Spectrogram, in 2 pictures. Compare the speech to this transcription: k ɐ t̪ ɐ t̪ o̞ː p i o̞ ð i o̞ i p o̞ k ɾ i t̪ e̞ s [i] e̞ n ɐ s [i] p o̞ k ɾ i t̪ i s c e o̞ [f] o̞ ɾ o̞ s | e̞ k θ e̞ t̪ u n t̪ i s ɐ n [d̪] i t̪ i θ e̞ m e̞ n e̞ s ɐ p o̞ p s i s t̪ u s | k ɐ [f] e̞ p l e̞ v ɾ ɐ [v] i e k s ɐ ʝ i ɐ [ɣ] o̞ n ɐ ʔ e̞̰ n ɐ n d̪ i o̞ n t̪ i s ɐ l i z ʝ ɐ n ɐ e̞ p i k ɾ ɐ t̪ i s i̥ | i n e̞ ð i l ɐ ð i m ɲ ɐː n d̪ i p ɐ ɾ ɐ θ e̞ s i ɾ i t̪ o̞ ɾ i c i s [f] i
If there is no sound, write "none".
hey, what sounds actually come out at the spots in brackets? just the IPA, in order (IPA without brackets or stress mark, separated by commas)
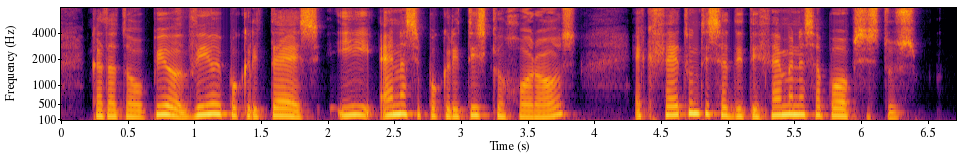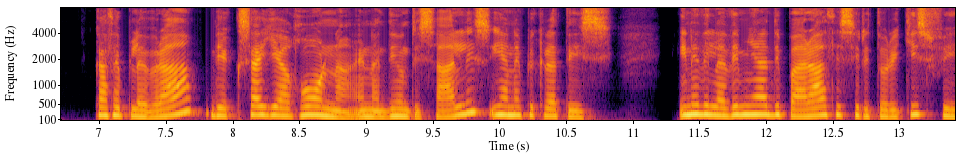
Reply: i, i, x, d̪, θ, ð, ɣ, f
